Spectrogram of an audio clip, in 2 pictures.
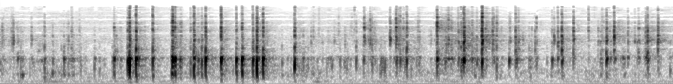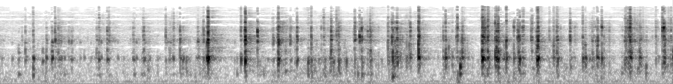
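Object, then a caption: Plastic handheld game console buttons. A small, hollow black plastic PSP handheld console is held in both hands while fingertips rapidly press its buttons and tap its side edges. Dense bursts of quick, dry plastic clicks and taps with a bright, crinkly edge come in uneven clusters with no ring after each hit.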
